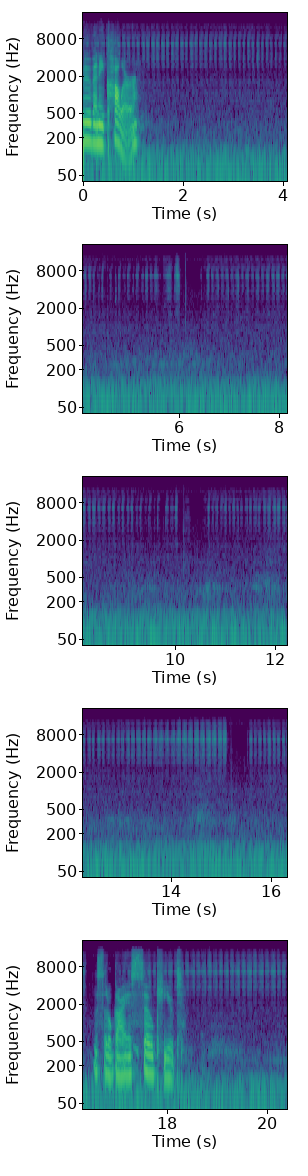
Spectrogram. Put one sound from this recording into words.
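A marker pen rubs softly on paper.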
